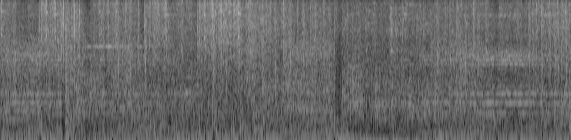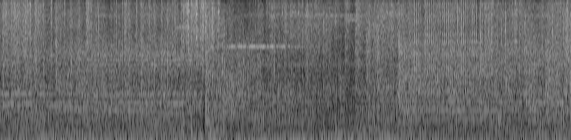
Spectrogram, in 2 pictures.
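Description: Rifle gunfire in a video game fires in dense, rapid volleys mixed with crashes and booms, loud and constant throughout with no clear break.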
